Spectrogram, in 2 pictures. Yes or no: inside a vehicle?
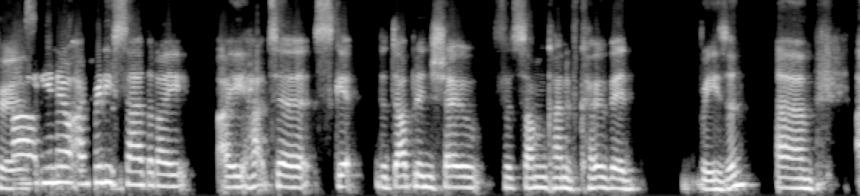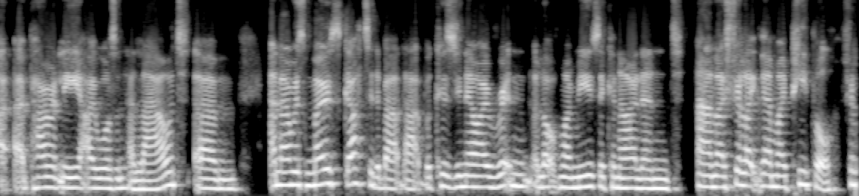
no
